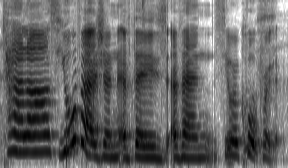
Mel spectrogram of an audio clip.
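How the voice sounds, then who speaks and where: Chatty podcast host, woman, higher voice with a very animated pitch. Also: measured pace, creaky. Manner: chatty, lively interviewer. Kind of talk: casual chat.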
